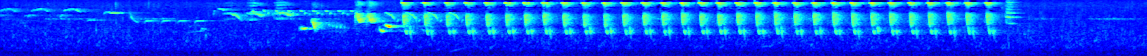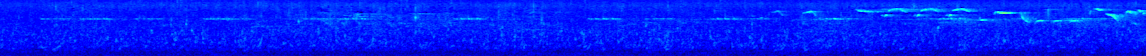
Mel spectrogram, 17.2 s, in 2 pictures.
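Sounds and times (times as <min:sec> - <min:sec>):
nightingale singing: 0:02.1 - 0:07.6.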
